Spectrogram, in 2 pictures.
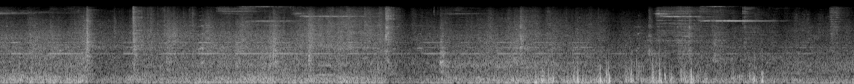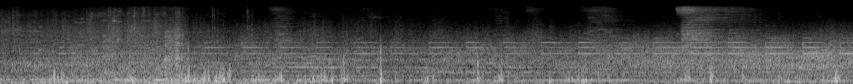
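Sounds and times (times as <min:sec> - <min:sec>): train wheels rumbling on rail: 0:00.0 - 0:17.0
high wheel squeals: 0:06.5 - 0:08.1.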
